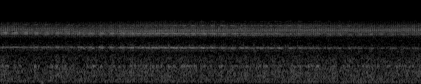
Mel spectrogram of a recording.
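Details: Higurashi cicada heard in a peaceful natural setting, the song rendered as kana-kana; a continuous bright, hissing high-pitched drone holds steady throughout, with a thin constant tone lower down and no other voices.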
